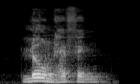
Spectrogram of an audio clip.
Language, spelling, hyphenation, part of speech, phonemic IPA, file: Dutch, loonheffing, loon‧hef‧fing, noun, /ˈloːnˌɦɛ.fɪŋ/, Nl-loonheffing.ogg
- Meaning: the combination of payroll tax(es) and certain premiums for collective insurances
